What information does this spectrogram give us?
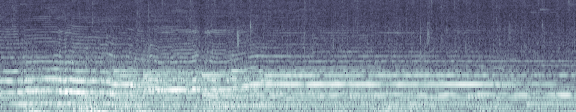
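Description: Rain falls in a dense, even patter of many fine drops. The wash stays loud and constant throughout, with sustained musical tones running beneath it.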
